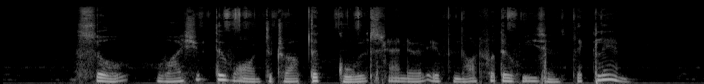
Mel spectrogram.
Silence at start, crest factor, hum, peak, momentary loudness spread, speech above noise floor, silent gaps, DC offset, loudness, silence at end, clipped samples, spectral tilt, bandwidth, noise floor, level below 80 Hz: 0.7 s; 20 dB; none; -12 dBFS; 7 LU; 32 dB; none; under 0.1%; -32 LUFS; 0.75 s; under 0.1%; -5.5 dB/octave; 16.5 kHz; -63 dBFS; -54 dBFS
